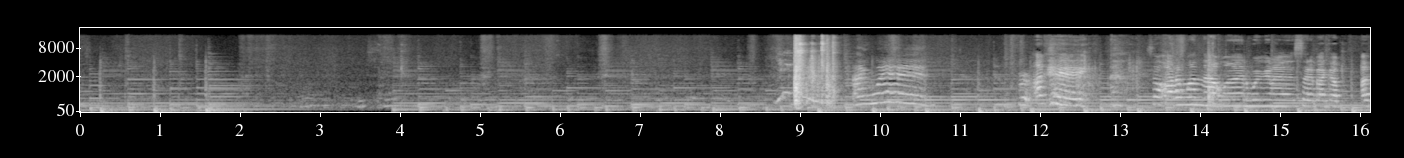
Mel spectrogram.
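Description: Background music with a steady beat throughout. About nine seconds in, a sudden loud clatter as the wooden Jenga block tower collapses, followed by excited voices.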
